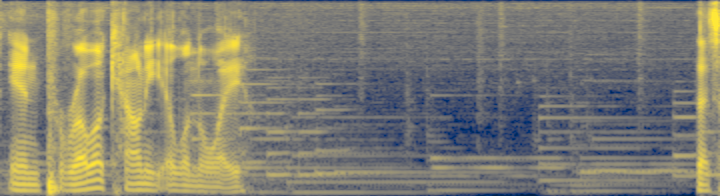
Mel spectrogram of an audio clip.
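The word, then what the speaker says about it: Peoria: International Airport General Wayne A Downing it's in peroa County Illinois that's how you say it absolutely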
